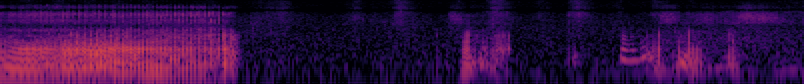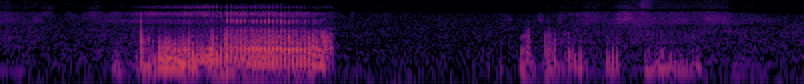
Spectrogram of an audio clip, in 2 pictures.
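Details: Asleep on a fluffy, freshly dried futon, the pug Chicchi lets out two long, grating snores about four seconds apart. Soft snuffles and small clicks fill the pauses.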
